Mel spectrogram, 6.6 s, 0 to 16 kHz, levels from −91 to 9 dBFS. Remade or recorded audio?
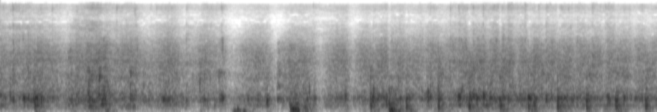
recorded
